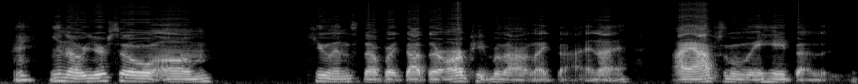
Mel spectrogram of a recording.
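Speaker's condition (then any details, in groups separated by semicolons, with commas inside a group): Cerebral palsy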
